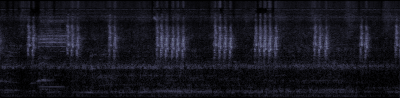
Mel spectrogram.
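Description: A bird calling in short bursts of rapid, high chirps, about one burst a second, over a faint steady high tone.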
